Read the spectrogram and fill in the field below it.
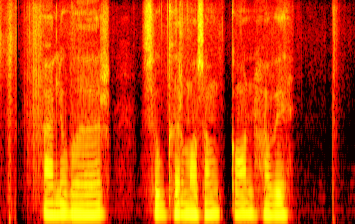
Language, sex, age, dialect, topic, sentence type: Chhattisgarhi, male, 18-24, Northern/Bhandar, agriculture, question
